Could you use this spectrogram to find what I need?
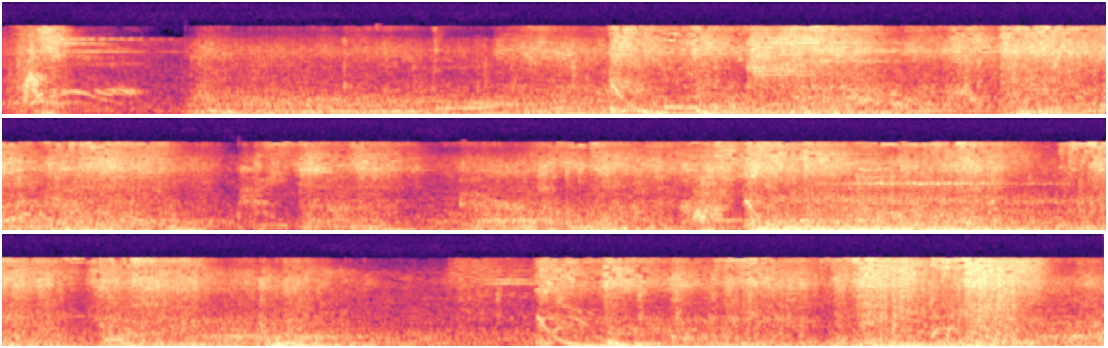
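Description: Loud game combat sounds of hits and blasts clash densely.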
